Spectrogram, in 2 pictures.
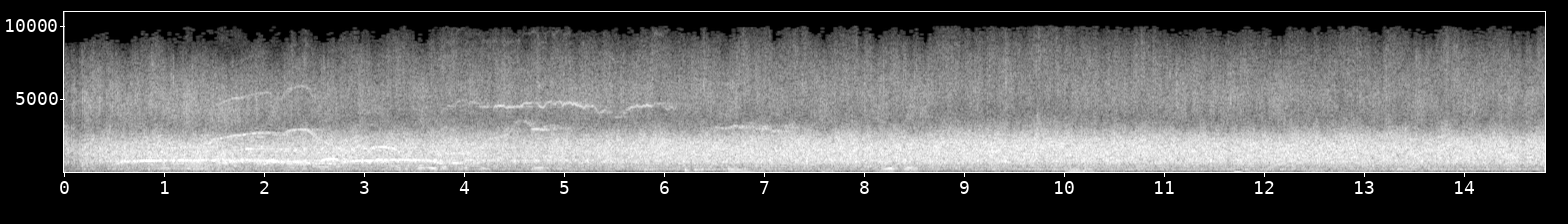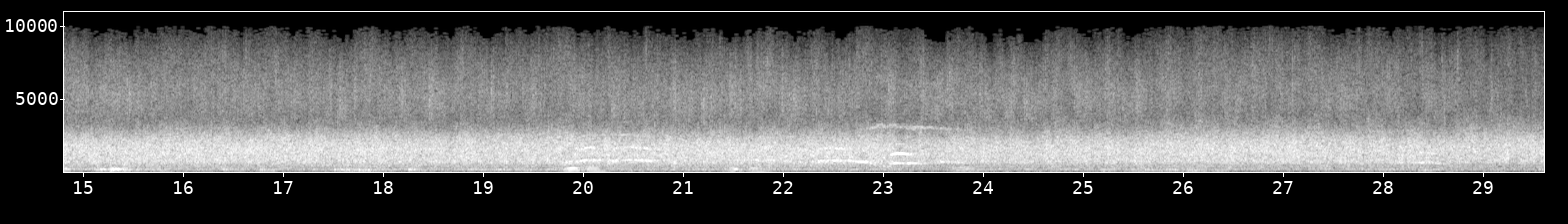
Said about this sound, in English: Thank you. That was so nice. Sometimes it gets embarrassing when the applause are longer before the talk than after the talk.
